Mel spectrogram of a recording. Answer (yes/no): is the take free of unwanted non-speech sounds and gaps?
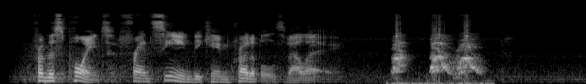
no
